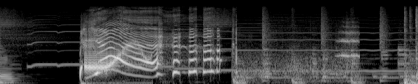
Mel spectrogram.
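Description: Cartoon music with a loud sound effect about a second in, a wobbly pitch swooping up and down like a boing, followed by short plucked-sounding notes and a steady music bed.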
